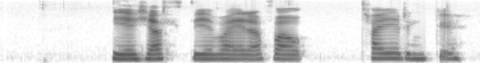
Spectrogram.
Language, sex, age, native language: Icelandic, female, 13, Icelandic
